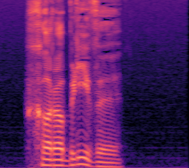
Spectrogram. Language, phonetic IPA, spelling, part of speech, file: Polish, [ˌxɔrɔˈblʲivɨ], chorobliwy, adjective, Pl-chorobliwy.ogg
